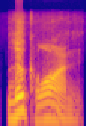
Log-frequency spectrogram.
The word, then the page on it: lukewarm: American English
